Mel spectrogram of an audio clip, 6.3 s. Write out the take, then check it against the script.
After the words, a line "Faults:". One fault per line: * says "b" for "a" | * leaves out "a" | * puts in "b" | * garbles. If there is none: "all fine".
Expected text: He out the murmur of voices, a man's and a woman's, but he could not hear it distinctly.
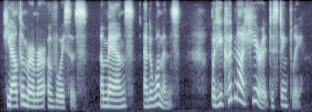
He out the murmur of voices, a man's and a woman's, but he could not hear it distinctly.
Faults:
all fine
